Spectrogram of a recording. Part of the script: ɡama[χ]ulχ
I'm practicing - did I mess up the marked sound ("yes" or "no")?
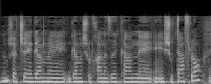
yes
